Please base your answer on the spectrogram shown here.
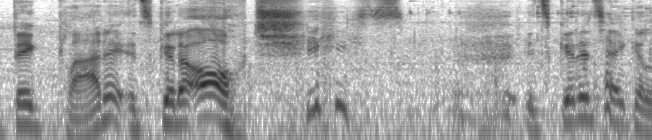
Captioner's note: laughs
